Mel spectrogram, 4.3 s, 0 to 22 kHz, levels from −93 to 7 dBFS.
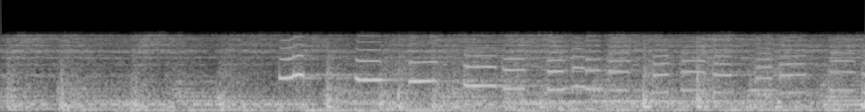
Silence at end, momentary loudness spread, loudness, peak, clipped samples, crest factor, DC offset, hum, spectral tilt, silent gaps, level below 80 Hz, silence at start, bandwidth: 0 s; 4 LU; -17 LUFS; 0 dBFS; under 0.1%; 16 dB; under 0.1%; none; -6 dB/octave; none; -30 dBFS; 0 s; 6.8 kHz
